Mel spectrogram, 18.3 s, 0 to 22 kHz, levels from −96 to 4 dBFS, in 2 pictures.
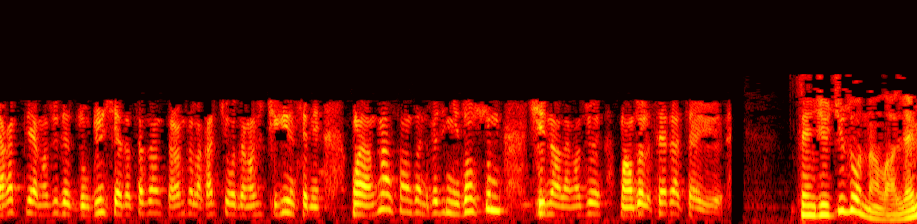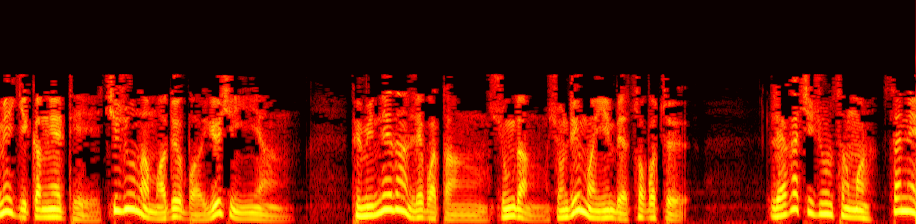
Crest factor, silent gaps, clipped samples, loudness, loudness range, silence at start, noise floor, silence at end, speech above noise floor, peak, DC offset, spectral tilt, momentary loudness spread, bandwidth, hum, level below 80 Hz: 16 dB; none; under 0.1%; -24 LUFS; 6 LU; 0 s; -67 dBFS; 0 s; 43 dB; -8 dBFS; under 0.1%; -11.5 dB/octave; 12 LU; 5.8 kHz; none; -52 dBFS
